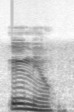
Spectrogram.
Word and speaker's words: Umeå: Umeå.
